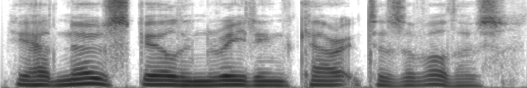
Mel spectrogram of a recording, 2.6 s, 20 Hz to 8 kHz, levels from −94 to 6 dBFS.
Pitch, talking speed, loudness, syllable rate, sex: 135 Hz, 225 wpm, -15 LUFS, 5.6 syllables/s, male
